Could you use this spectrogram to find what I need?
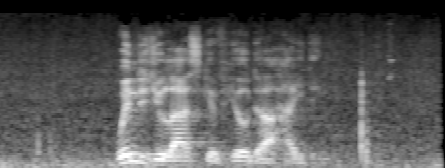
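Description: A second man answers calmly in a deep voice.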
